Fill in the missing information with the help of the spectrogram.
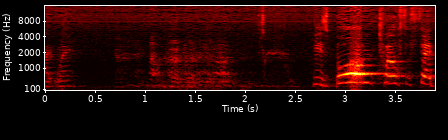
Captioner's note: laughter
